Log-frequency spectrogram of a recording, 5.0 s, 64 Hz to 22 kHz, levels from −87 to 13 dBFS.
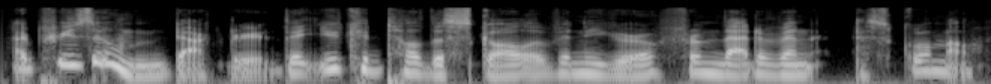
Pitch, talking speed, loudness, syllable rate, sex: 145 Hz, 205 wpm, -19 LUFS, 5.0 syllables/s, male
